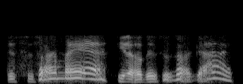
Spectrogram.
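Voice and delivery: retold delight, pitched high at first; excited discovery. Studio people seeing Tom Hardy's performance, retold excitedly. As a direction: imitate executives thrilled with their find.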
